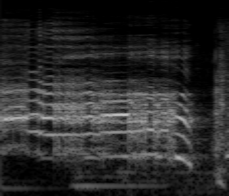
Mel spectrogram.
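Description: A rooster crows loudly and close up in one long, sustained call that breaks off at the end, followed by a short clucking sound.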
